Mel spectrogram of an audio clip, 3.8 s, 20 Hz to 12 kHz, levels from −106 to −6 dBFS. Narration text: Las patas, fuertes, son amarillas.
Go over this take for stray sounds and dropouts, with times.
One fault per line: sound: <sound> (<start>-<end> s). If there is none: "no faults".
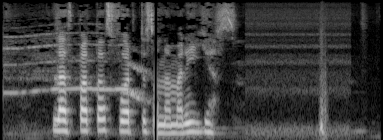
sound: dropout (1.5-1.6 s)
sound: whoosh (3.2-3.3 s)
